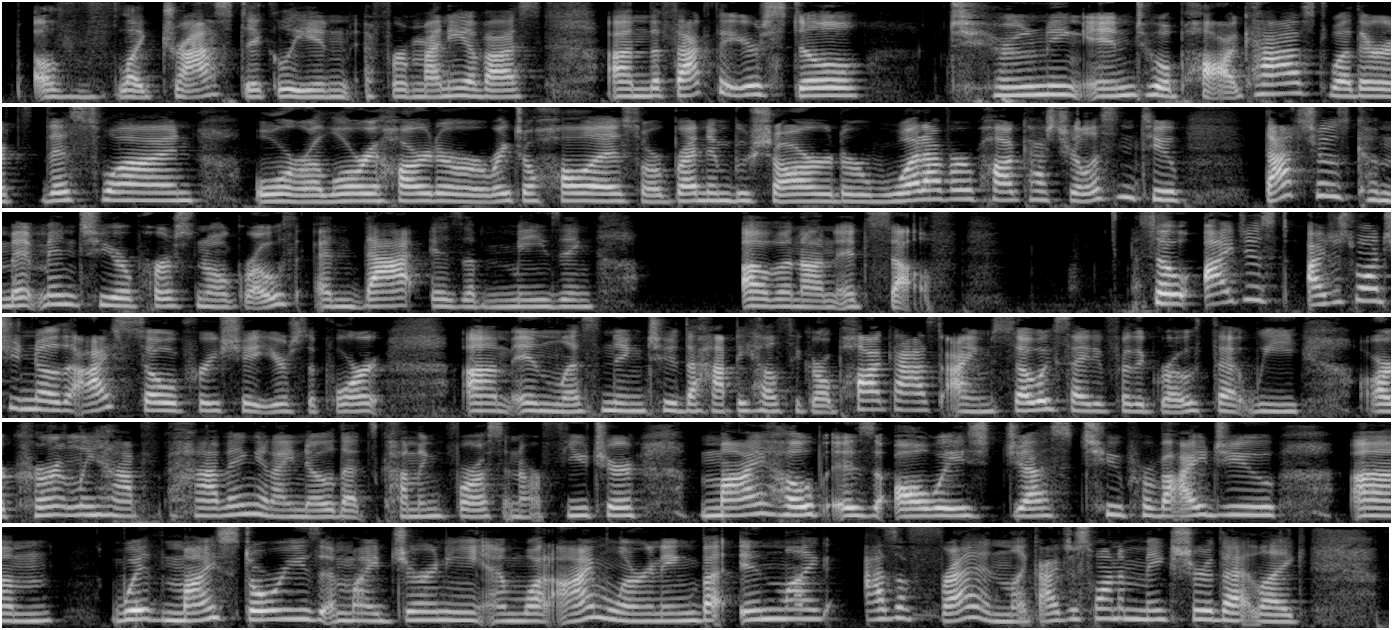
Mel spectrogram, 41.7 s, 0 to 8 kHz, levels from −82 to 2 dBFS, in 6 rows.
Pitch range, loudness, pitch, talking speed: 210-250 Hz, -20 LUFS, 225 Hz, 195 wpm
